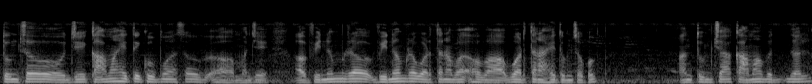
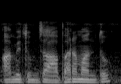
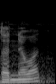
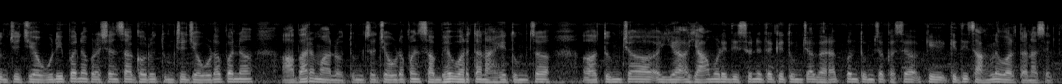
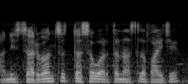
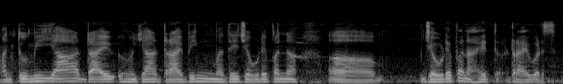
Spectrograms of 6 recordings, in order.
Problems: constant background noise, background conversations at intervals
